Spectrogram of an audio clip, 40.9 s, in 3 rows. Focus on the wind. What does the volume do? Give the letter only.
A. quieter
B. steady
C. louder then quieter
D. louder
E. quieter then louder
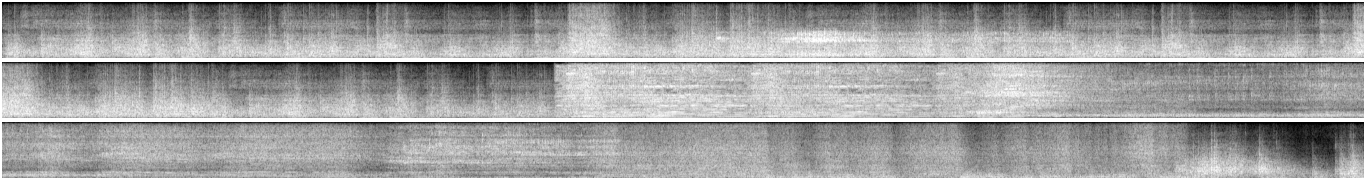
E.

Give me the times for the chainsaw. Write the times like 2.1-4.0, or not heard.
7.1-10.8, 19.1-33.5.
